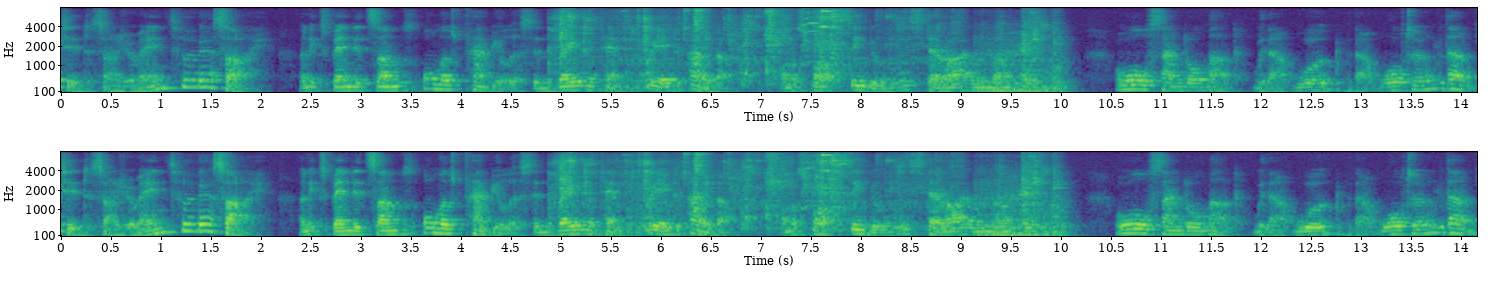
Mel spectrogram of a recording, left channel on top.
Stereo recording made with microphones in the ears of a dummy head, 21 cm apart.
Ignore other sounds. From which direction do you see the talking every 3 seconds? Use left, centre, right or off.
right, right, centre, left, left.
